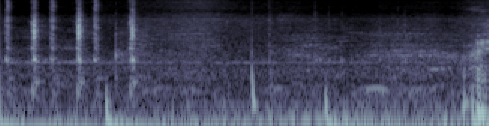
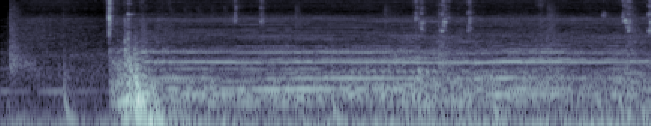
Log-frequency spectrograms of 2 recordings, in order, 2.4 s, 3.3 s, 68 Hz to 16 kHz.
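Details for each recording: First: Nissan 200SX S13 driver's door window: sharp clicks from the door relay with each switch press but no motor whir; cause was a cracked solder joint on the relay circuit board, fixed by resoldering. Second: Nissan 200SX S13 driver's window, after repairing a cracked solder joint on the door relay circuit board: smooth, even motor whir for about four seconds, then a clean stop; window now works normally.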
